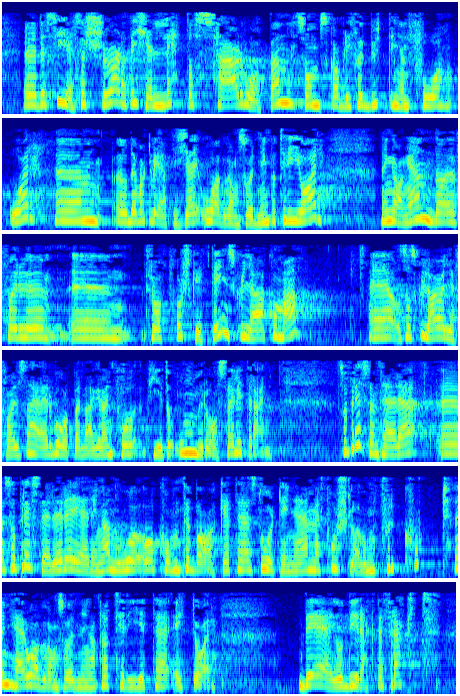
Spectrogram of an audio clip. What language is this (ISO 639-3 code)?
nno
